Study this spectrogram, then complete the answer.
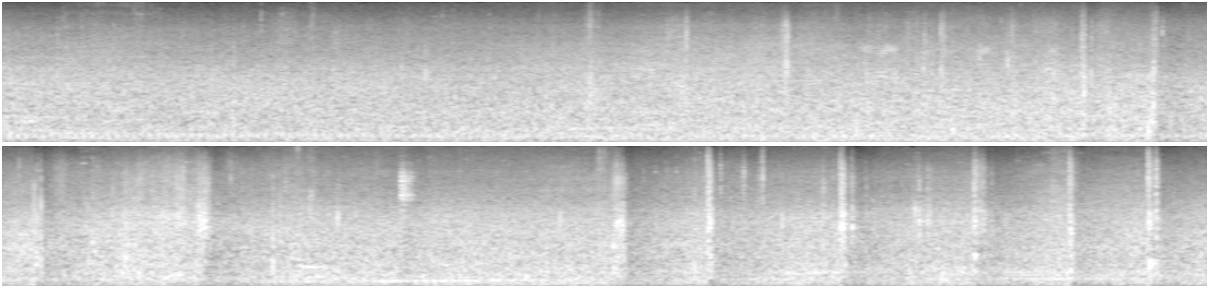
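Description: Cars drive past on a street nearby.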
